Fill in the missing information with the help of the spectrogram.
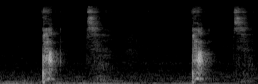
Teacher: So we say P P which mimics the lips together tight and then they explode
